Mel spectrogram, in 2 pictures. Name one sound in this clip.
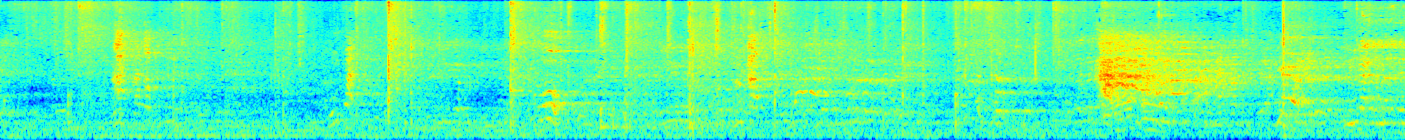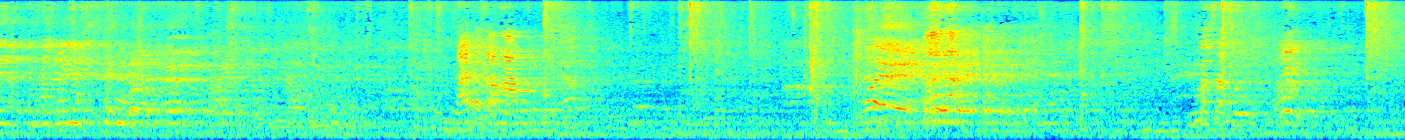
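Badminton rackets hit a shuttlecock in a large echoing hall.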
